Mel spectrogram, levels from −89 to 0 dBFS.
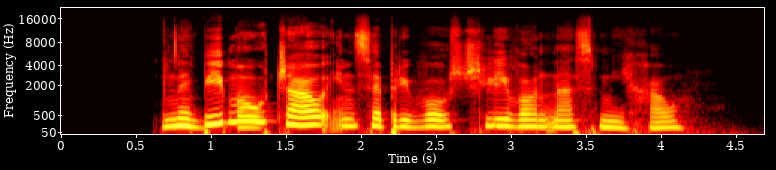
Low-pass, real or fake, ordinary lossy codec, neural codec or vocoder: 19.8 kHz; fake; none; vocoder, 44.1 kHz, 128 mel bands, Pupu-Vocoder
